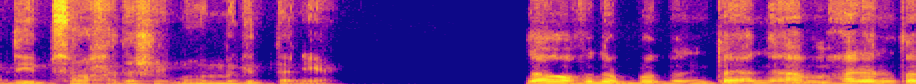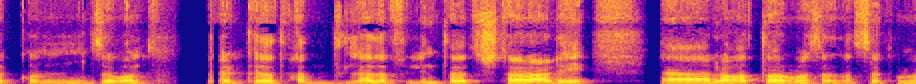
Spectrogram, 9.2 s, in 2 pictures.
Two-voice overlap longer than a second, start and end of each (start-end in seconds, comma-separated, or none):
none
